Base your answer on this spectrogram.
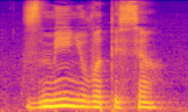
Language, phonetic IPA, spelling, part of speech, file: Ukrainian, [ˈzʲmʲinʲʊʋɐtesʲɐ], змінюватися, verb, Uk-змінюватися.ogg
- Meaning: to change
